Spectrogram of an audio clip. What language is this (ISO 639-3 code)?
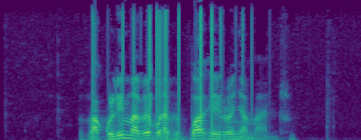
dav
